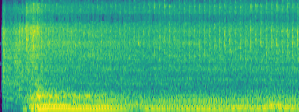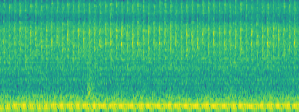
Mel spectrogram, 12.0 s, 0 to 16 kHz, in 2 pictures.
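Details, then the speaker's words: BMW E46 M3 idling after start-up following belt refit: light, fairly even tick over idle, owner suspects exhaust leak at the head-to-header joint; a faint squeak also remains, possibly belt, unconfirmed. "You can really hear that tick, and unfortunately, I think it's coming from the head on the header."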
